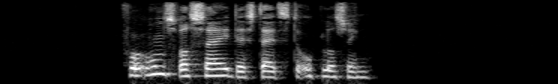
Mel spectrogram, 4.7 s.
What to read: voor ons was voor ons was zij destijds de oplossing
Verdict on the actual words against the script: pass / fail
fail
